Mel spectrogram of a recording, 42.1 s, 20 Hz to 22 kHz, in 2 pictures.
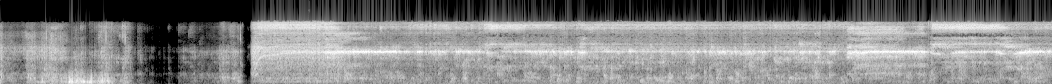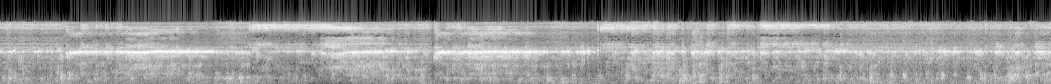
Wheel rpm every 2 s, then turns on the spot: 20, 10, 100, 230, 230, 230, 230, 230, 230, 230, 230, 230, 230, 230, 230, 230, 230, 230, 230, 230, 230.
0-4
